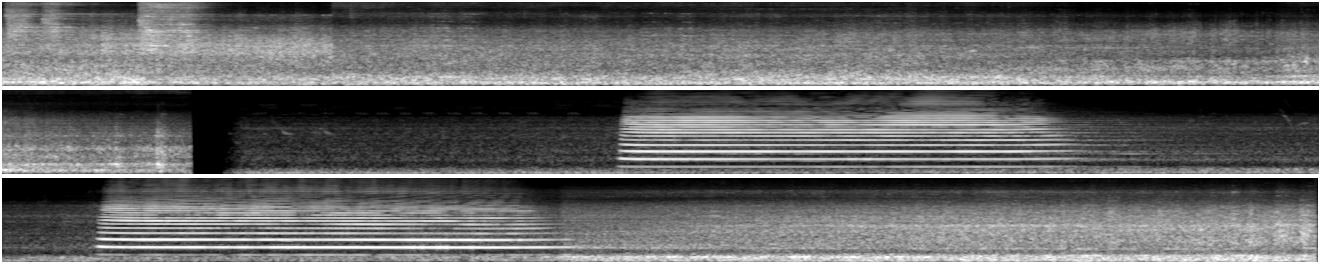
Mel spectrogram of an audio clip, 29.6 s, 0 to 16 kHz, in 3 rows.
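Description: Loaded freight wagons rolling past close by, a steady rumble with wheel clickety-clack. After a cut, an Indian Railways WAG-9 electric locomotive sounds two long horn blasts, each about three seconds, and its train's rumble then builds as it comes nearer.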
